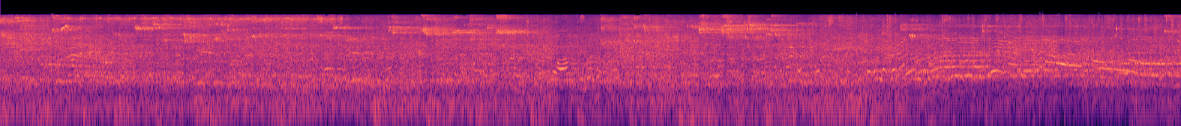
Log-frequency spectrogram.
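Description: Sneakers squeak on a wooden court in an echoing hall.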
